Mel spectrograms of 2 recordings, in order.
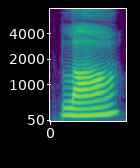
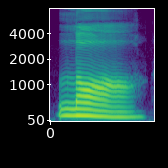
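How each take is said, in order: First: The vowel is an open ah with relaxed lips. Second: The vowel is an aw with slightly rounded lips. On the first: "the ah as in father, if you totally relax your lips" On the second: "In the second one, I rounded the lips just a bit"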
